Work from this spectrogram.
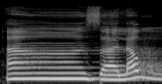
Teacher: lam pada lafaz Allah atau lam jalalah dibunyikan secara tafkhim sebab didahului harakat fathah maka bunyinya tebal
